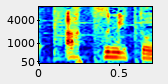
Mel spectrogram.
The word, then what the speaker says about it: 熱海: この番組は、チョアヘオ .com のご協力て放送しております厚みの字は熱海と書いて厚みと読み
